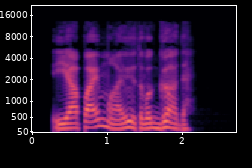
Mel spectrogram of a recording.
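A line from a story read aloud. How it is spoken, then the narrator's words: Furious hiss. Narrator (Russian): яростно прошипел мой муж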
